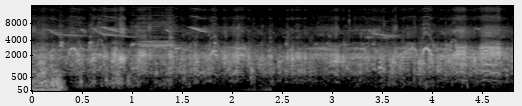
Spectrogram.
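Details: Snow geese in a huge flying flock honk over the George C. Reifel sanctuary, Delta, BC, Canada, on a March day in 2011. A steady wall of yelping, nasal notes, many birds calling at once without pause.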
